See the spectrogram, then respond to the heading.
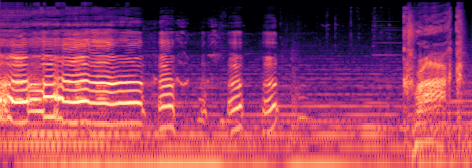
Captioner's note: loud wail; sobbing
